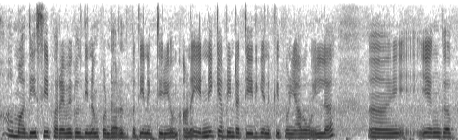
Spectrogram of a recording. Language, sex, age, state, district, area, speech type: Tamil, female, 30-45, Tamil Nadu, Chennai, urban, spontaneous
